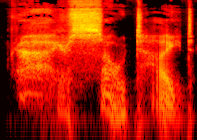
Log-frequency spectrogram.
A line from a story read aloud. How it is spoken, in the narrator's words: I murmured in a low voice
